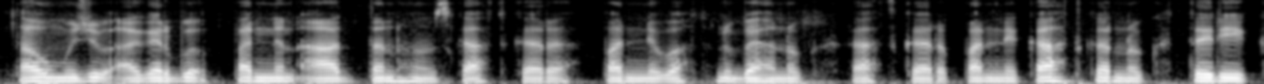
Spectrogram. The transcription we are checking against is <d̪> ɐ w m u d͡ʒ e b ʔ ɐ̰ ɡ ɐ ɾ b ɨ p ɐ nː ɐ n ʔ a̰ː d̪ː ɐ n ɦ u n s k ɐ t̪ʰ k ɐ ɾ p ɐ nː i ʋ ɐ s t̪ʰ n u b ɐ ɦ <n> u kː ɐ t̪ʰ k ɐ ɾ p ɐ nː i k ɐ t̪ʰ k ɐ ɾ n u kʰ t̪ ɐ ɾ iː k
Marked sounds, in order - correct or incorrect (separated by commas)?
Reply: incorrect, correct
